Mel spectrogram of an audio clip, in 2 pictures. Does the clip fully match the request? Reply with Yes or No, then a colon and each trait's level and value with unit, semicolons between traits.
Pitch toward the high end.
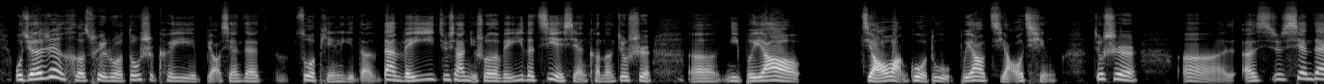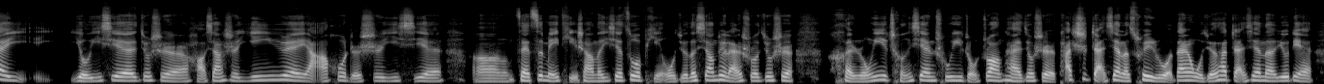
No: medium, 180 Hz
